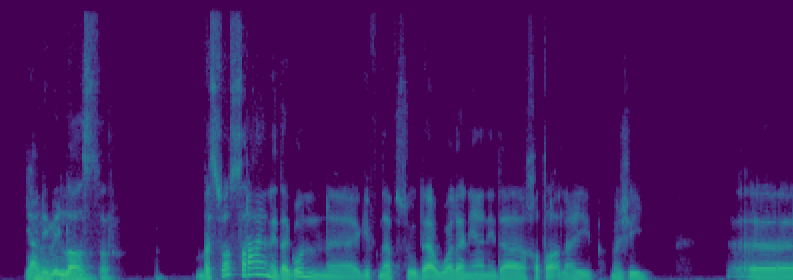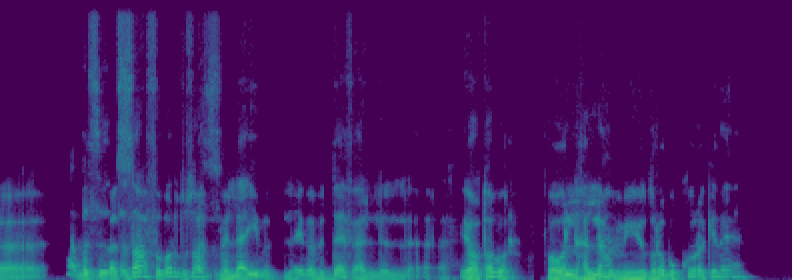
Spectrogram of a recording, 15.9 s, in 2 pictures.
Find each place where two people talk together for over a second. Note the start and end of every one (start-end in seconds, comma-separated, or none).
none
